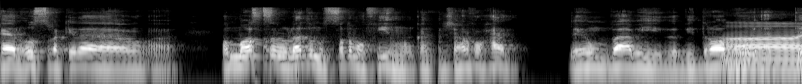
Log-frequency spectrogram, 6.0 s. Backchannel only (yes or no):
no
